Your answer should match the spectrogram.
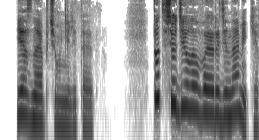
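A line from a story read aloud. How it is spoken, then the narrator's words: Sighing. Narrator (Russian): вздохнула Соня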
